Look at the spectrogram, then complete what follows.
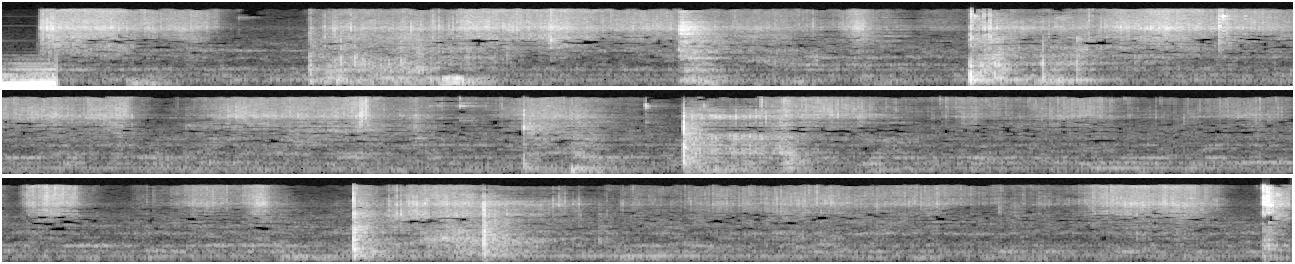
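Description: Metal spatula scraping and knocking against a metal pan while stirring thick besan ladoo mixture, in irregular strokes.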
